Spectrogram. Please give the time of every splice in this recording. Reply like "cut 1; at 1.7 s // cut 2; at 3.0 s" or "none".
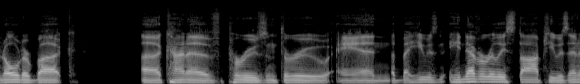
cut 1; at 2.3 s // cut 2; at 4.0 s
